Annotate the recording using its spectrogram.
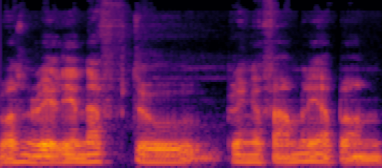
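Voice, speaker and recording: With a Welsh accent, a man speaks at a fairly slow pace. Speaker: part-time farmer. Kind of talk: oral history interview. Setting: at home in farmhouse. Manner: hesitant, many fillers.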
